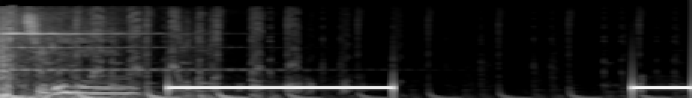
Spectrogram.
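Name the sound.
telephone ringing tone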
